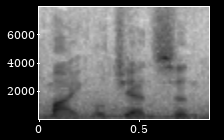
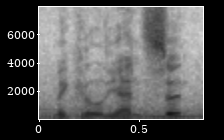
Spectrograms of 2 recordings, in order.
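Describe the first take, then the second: First: The first name sounds like English Michael. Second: The first name sounds like Mikkel. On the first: The speaker calls it right. "that is how you say it" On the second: The speaker calls it wrong.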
